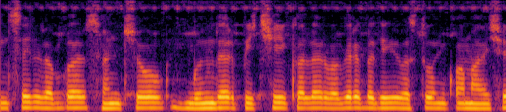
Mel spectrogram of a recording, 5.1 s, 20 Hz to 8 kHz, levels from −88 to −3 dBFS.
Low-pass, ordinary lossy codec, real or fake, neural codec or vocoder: none; none; fake; codec, 16 kHz, 2 kbps, FunCodec, trained on Chinese and English, 25 frames a second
